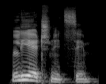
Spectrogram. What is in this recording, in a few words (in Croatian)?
"Lijecnici", croatian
